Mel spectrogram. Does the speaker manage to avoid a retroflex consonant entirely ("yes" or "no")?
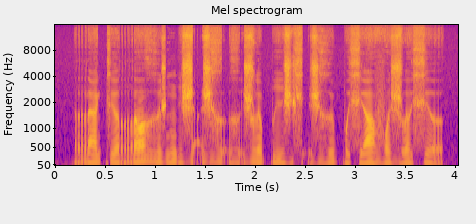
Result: yes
